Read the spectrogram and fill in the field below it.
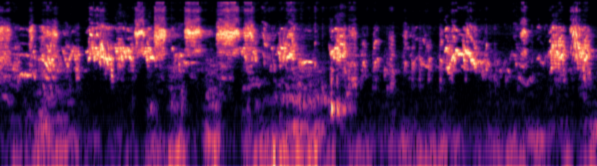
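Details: Budgies chirping and playing: a rapid, rasping high-pitched babble with squeaky notes running together almost without pause, over faint low rumbles.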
